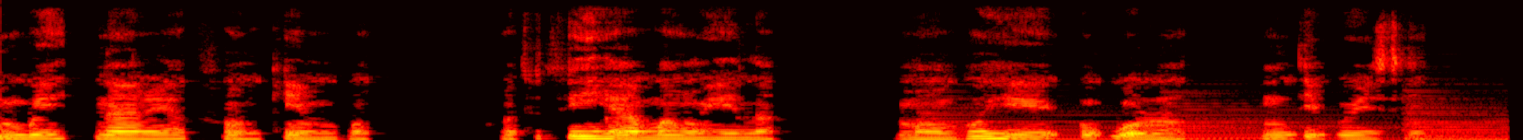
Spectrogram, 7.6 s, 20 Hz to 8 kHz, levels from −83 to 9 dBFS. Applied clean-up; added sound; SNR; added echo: none; Piano; 19 dB; none.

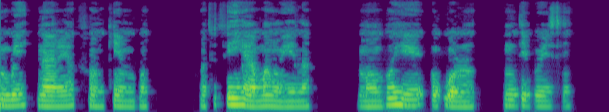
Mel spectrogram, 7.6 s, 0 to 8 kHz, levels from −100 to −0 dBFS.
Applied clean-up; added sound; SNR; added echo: neural mask model Resemble Enhance denoiser.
